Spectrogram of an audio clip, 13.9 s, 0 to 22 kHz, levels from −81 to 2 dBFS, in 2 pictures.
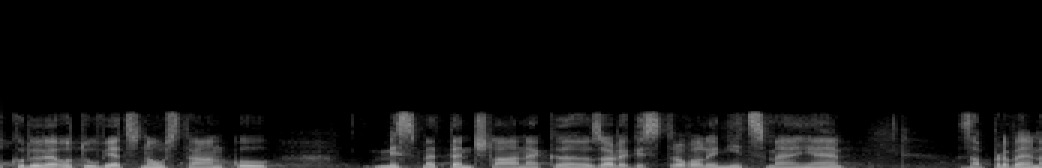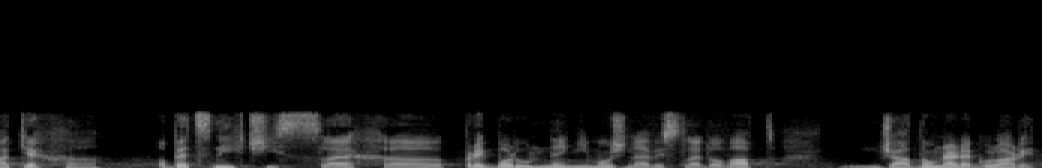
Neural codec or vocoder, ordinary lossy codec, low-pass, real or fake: codec, 16 kHz, 1 kbps, X-Codec, HuBERT features, trained on LibriSpeech; AAC, 96 kbps; 7.2 kHz; fake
